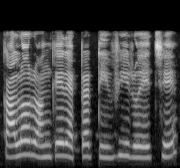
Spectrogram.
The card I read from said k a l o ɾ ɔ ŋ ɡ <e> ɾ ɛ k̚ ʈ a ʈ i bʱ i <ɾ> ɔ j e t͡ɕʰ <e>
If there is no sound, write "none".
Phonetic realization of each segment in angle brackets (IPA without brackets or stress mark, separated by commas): e, ɾ, e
